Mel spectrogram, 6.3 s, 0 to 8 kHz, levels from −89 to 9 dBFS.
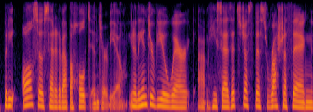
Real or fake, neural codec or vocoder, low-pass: real; none; 7.2 kHz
